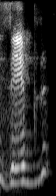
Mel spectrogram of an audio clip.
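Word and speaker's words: zèbre: in this word, that you are pronouncing it as zebro. It is not zebro. It is zebr.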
